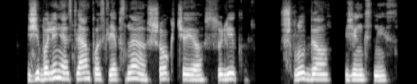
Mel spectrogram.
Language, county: Lithuanian, Vilnius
